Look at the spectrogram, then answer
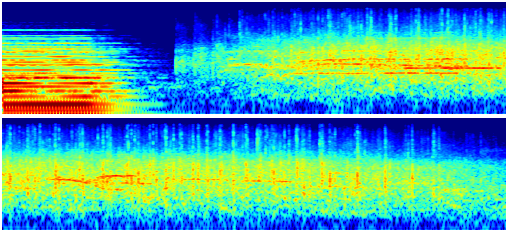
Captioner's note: applause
